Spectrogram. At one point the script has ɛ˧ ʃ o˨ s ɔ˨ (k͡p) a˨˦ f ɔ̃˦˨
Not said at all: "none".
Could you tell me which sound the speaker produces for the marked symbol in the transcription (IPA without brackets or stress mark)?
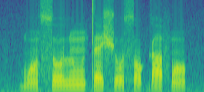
k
